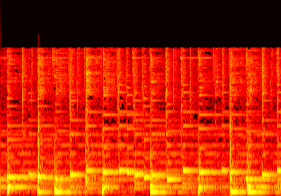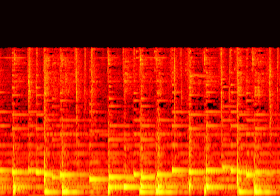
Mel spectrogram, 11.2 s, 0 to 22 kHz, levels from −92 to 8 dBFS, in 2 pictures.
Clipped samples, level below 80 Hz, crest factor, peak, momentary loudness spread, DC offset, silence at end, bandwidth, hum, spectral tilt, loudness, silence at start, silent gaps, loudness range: under 0.1%; -44 dBFS; 20 dB; 0 dBFS; 5 LU; under 0.1%; 0 s; 8.4 kHz; none; -5 dB/octave; -20 LUFS; 0 s; none; 1 LU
